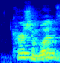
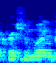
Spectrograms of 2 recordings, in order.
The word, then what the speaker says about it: Christian Wood: Christian Woods though, he's pretty good. He had 31 points. Did I say it right, Christian Wood?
